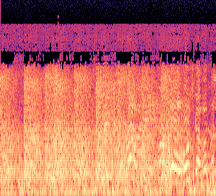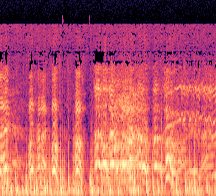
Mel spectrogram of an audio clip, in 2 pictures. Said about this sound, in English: A signal from the leader and five masked horsemen, guns blazing, moved out to intercept him.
